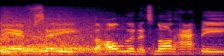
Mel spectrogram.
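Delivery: loud, high, urgent commentary; excited race call. Real, not acted. Excited call of engine problems.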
